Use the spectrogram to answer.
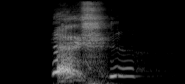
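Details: A single sharp, explosive sneeze with a brief voiced tail; the clip is described as sneezing and coughing, with the coughs toward the end, and the sneeze is possibly not natural.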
